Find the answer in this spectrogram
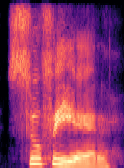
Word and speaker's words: Soufrière: This is how we pronounce it. Pay attention, folks. Soufrière.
